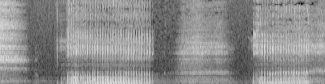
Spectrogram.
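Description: A woman making pretend snores: two loud, rattling snores about two seconds apart, with a softer breath out between them.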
